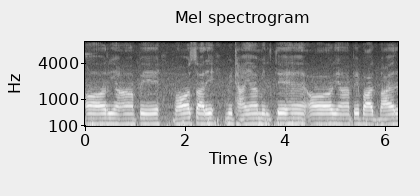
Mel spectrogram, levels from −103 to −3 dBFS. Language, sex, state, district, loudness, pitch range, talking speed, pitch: Hindi, male, Haryana, Rohtak, -14 LUFS, 135-145 Hz, 125 wpm, 140 Hz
